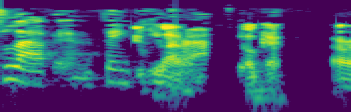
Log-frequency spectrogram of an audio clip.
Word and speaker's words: Lavin: of your last name is it Le or Lavin it's Lavin thank you okay all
